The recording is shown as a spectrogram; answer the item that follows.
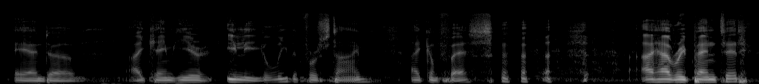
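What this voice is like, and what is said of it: Mexican Spanish-accented English. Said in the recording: “I excuse my accent. I was born in Mexico. I grew up in Mexico until I was 14 years old.”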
